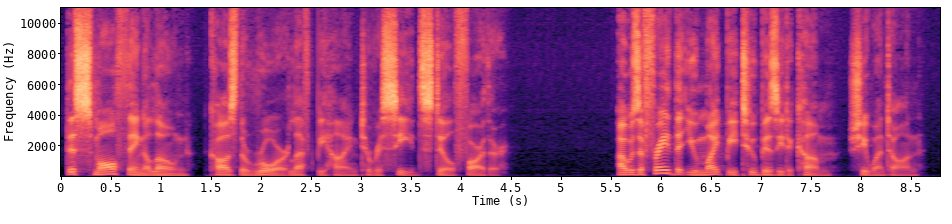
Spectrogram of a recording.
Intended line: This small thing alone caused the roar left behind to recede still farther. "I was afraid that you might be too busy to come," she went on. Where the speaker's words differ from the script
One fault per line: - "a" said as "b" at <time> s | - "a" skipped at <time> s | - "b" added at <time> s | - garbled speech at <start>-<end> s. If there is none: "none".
none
